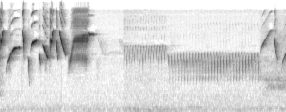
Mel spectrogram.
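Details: Lively canary with special phrasing, meant to provoke other canaries into song: a burst of quick swooping whistles, a pause, then soft, even rattling rolls at two pitches before a final bright note.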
